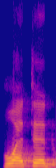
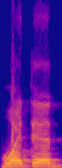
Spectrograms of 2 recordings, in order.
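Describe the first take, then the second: Both takes have the same delivery.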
